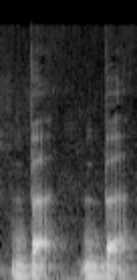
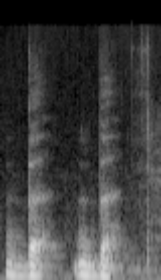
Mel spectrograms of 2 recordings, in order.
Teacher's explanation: I make a vibration in my throat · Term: voiced consonant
